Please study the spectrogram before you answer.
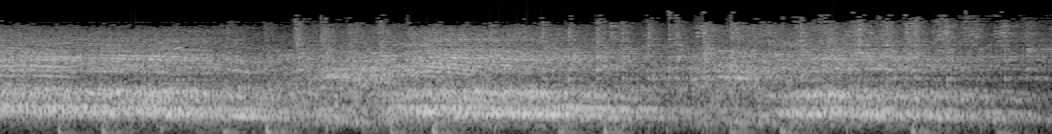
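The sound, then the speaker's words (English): An audience shouts a warm welcome to first-time visitors, the crowd roaring in unison in three loud swells over a steady rhythmic pulse. “let's give them a real warm welcome, three times the way we do here. Hut!”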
